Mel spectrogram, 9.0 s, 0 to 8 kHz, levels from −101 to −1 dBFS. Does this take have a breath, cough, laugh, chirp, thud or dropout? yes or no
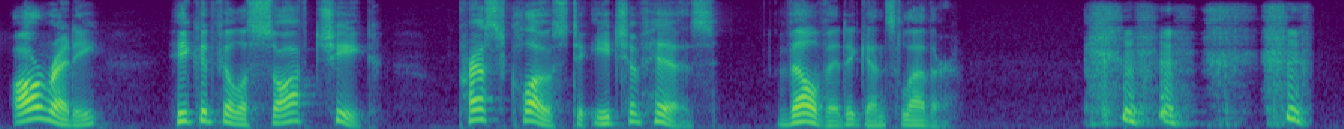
yes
